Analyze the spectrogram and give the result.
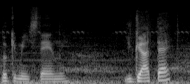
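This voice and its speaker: An actor playing an intense, callous young fascist leader in a radio drama, forceful and commanding. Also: male voice, mid-range voice, brisk, soft background music, close to an everyday voice. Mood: cold, angry.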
